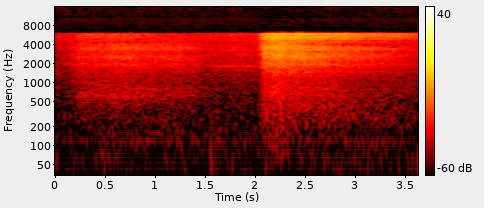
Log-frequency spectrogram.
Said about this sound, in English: Take a few deep breaths. Really let the breath fill the whole body.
